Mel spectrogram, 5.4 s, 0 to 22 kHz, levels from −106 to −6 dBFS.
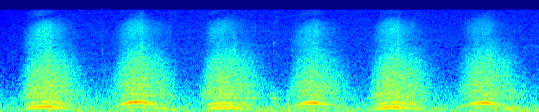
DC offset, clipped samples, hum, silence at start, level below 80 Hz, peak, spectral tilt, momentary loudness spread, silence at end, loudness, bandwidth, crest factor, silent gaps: under 0.1%; under 0.1%; none; 0 s; -58 dBFS; -26 dBFS; -5.5 dB/octave; 13 LU; 0 s; -43 LUFS; 16 kHz; 18 dB; none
